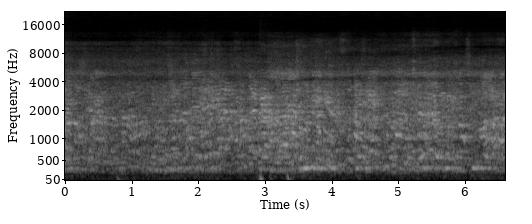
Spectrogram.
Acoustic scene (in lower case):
restaurant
